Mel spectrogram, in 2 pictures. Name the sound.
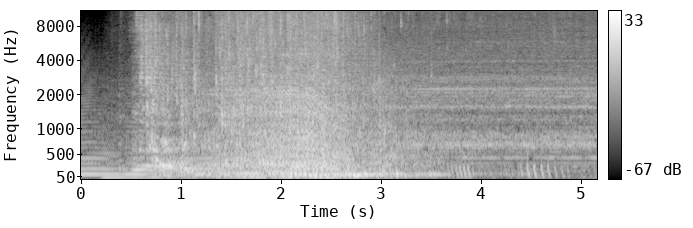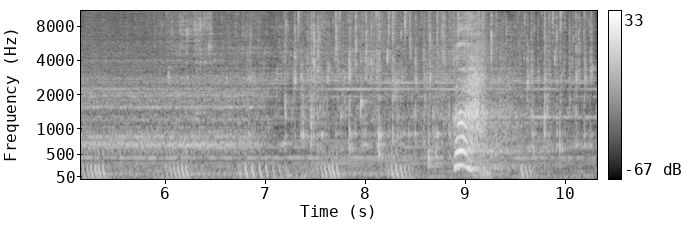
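toilet flushing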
